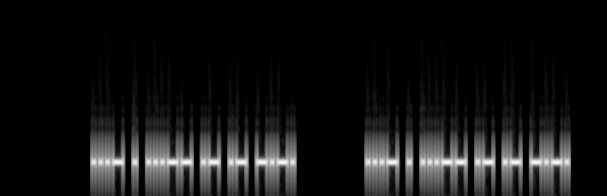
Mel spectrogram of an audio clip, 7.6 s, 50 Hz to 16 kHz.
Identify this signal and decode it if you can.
Morse code, heard as a keyed tone, about 28 wpm, 700 Hz. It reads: VE3AAC VE3AAC
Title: DXCC-100 Call Signs - 6 Characters - Repeated 3x - 28wpm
